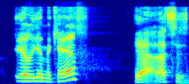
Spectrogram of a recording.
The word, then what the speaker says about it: Mikheyev: Ilya Mikheyev.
